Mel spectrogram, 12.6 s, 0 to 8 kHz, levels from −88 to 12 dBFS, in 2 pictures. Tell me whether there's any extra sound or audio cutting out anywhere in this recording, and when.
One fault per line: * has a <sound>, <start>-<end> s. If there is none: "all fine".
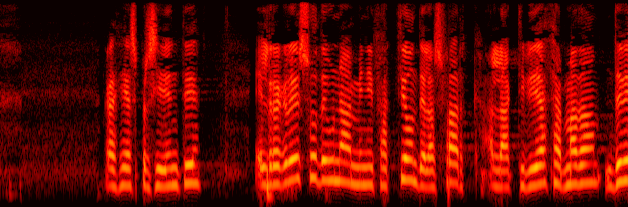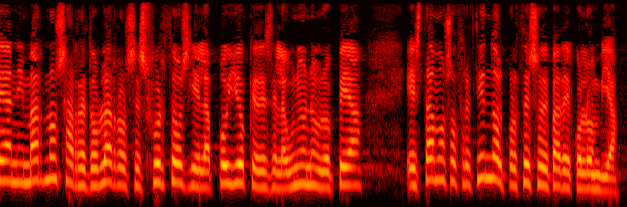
all fine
